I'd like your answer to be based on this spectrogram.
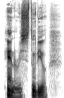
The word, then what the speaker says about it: Henristudio: I think the last part is easy because it's similar to American name, like Henristudio.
